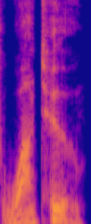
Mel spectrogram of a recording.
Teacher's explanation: In American English, people often say water like water. But in British English, it's watu. The T is softer. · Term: the T trick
